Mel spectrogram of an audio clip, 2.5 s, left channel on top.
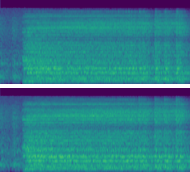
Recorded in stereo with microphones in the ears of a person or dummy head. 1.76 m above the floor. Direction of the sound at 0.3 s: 20° right (ahead or behind).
